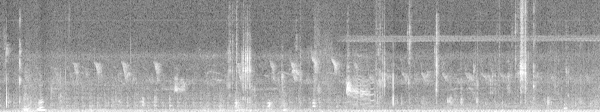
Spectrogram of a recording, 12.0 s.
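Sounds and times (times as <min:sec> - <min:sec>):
birds chirping: 0:00.0 - 0:12.0
harsh bird call: 0:05.4 - 0:10.0.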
